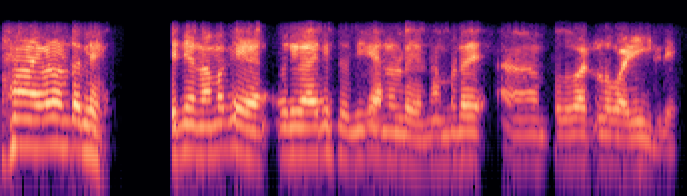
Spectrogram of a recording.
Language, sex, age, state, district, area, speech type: Malayalam, male, 60+, Kerala, Alappuzha, rural, conversation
